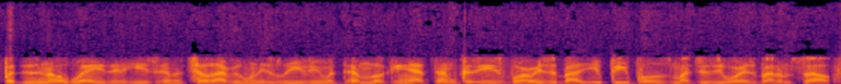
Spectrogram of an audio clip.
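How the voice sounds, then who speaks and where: A man's voice: fairly high pitch, fairly even intonation, fast, vocal fry, no room sound. A man calling in to a radio show, giving his opinion casually over a narrow phone line. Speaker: caller.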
